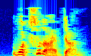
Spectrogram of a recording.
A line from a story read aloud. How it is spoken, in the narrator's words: cried with some heat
